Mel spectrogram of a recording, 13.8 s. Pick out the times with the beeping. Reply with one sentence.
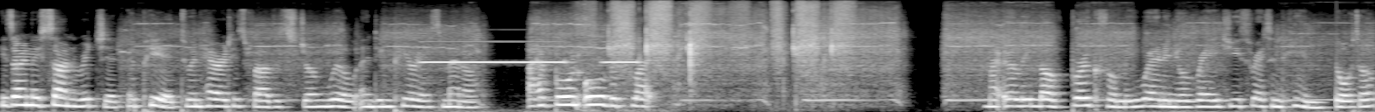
You can hear the beeping from 4.2 to 6.5 s.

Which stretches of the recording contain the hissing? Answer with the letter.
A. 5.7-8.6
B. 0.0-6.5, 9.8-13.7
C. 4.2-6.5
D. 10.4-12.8
A.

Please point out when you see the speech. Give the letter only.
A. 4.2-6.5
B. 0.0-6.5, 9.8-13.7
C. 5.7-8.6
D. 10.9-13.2
B.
